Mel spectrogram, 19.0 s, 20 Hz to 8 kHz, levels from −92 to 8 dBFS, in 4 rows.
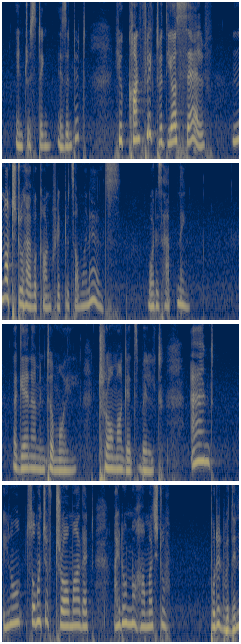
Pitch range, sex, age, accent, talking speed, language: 185-245 Hz, female, 50-69, Indian, 135 wpm, English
